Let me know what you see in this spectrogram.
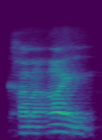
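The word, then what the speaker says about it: כנען: Next we have is Canaan, which is pronounced K, Na, Ain. Kana Ain.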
